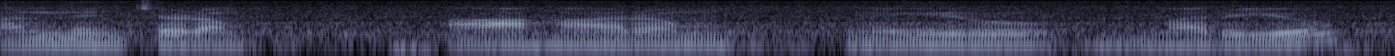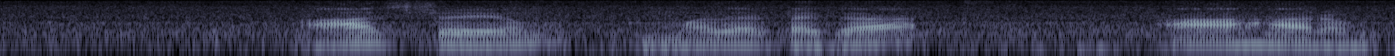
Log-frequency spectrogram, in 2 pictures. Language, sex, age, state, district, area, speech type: Telugu, male, 18-30, Telangana, Suryapet, urban, spontaneous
